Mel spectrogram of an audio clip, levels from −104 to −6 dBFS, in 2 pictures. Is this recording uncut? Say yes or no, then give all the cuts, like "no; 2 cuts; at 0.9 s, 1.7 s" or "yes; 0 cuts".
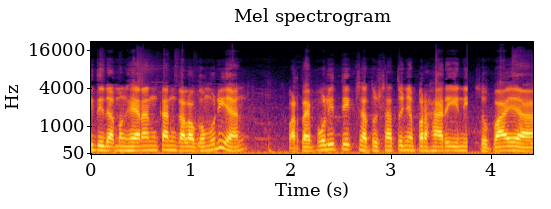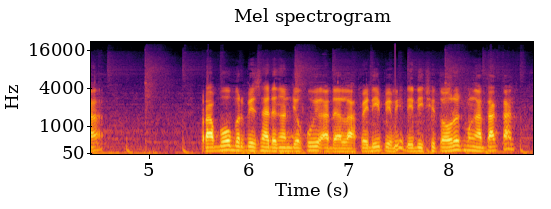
no; 2 cuts; at 3.7 s, 7.4 s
